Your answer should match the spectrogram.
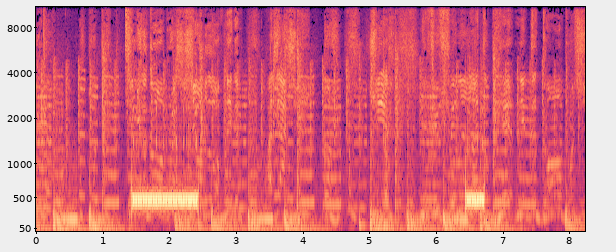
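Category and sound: signal or alarm, telephone tone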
